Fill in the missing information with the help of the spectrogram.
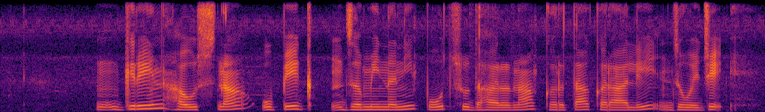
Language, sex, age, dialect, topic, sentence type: Marathi, female, 18-24, Northern Konkan, agriculture, statement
